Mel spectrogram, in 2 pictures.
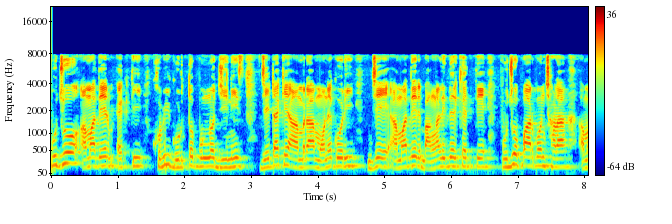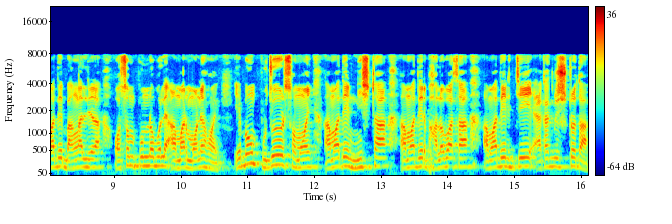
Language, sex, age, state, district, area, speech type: Bengali, male, 30-45, West Bengal, North 24 Parganas, rural, spontaneous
